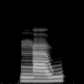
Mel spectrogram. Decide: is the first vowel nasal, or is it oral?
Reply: oral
